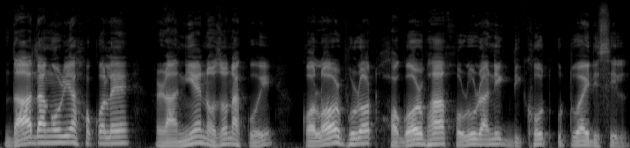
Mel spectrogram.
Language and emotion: Assamese, neutral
